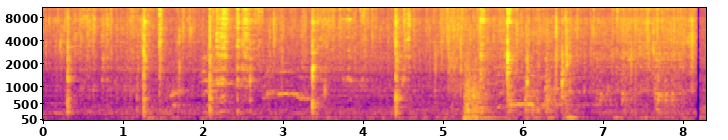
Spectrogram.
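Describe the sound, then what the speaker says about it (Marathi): Onion sautés in hot oil in a kadhai, giving a continuous sizzle broken by repeated scraping and stirring clatters from a spoon against the pan. "प्रथम आपण कांदा 2 मिनिट परतून घेणार आहोत"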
